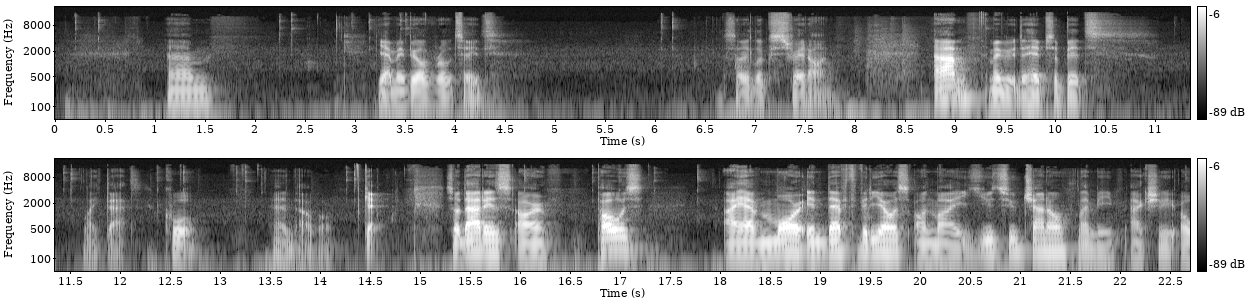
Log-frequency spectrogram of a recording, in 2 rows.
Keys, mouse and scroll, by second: 0.2-1.5 shift+middle drag, 1.5 s, 2.8 scroll down 4, 3.0-3.8 shift+middle drag, 3.8 right click, 3.9-4.4 scroll up 1, 4.4 r, 6.9-7.2 scroll down 2, 7.2-7.6 shift+middle drag, 7.6-9.5 scroll up 5, 9.5 right drag, 10.0 r, 12.4-13.5 middle drag, 13.5 right click, 13.7 g, 14.7-15.4 scroll down 2, 15.4-15.8 scroll down 5, 15.8-16.3 shift+middle drag, 16.3-16.7 scroll down 3, 16.7-18.7 shift+middle drag, 18.7 KP_1, 19.5-20.2 scroll up 5, 20.2 shift+middle click, 21.0-22.7 scroll up 1.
